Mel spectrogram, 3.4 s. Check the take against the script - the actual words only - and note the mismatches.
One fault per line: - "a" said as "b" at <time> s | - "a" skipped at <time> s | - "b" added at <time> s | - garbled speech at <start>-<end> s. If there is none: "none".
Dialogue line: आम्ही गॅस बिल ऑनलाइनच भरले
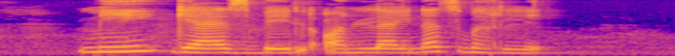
- "आम्ही" said as "मी" at 0.4 s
